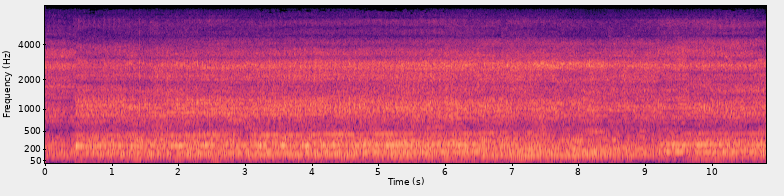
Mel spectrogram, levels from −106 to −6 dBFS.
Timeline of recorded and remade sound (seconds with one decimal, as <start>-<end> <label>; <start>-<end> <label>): 0.0-1.2 recorded; 1.2-3.2 remade; 3.2-6.0 recorded; 6.0-10.0 remade; 10.0-10.8 recorded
